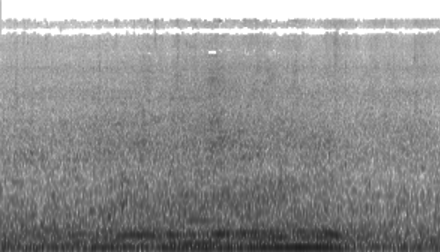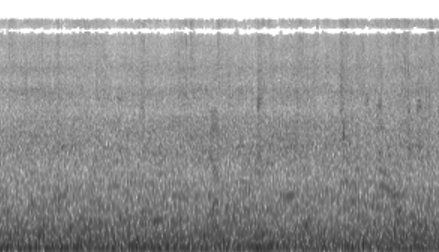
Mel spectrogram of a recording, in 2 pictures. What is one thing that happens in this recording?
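Footsteps shuffle on pavement as a crowd crosses the street.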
